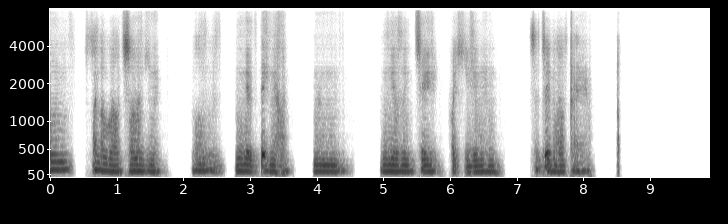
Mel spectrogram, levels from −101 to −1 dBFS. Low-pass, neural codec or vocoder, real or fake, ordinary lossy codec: none; codec, 16 kHz, 0.5 kbps, FreqCodec, smaller model; fake; none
